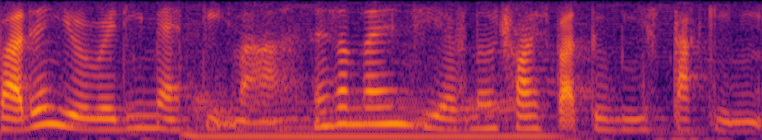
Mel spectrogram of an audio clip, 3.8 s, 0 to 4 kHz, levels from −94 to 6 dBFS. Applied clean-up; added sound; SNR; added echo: none; Musical instrument; 12 dB; none.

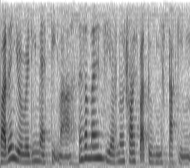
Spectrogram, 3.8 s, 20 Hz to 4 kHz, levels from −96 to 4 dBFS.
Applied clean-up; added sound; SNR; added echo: none; none; none; none.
